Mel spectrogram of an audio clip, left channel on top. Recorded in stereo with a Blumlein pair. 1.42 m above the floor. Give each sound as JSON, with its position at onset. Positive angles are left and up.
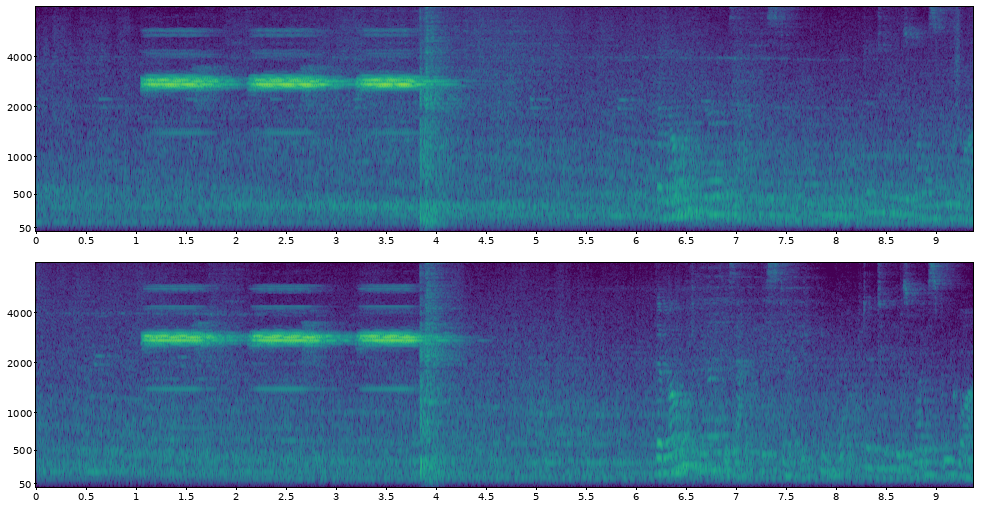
{"t": 1.0, "sound": "a fire alarm", "azimuth_deg": 55, "distance_m": 3.0}
{"t": 3.8, "sound": "writing", "azimuth_deg": 10, "distance_m": 2.0}
{"t": 6.1, "sound": "a woman speaking", "azimuth_deg": -20, "distance_m": 2.0}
